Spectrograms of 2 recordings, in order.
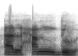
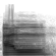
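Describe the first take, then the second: First: The word ends with a u vowel. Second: The word ends with an i vowel. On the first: "lafat alhamdu" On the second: "mengecir dalil hamdi"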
